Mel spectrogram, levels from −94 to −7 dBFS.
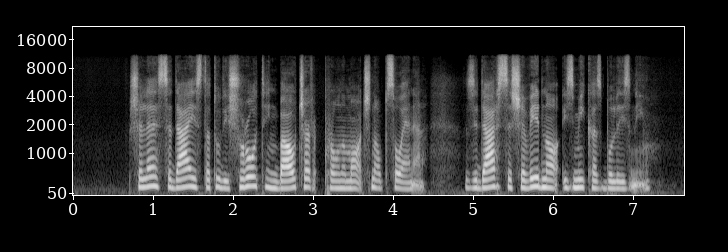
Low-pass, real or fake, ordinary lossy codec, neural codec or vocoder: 10.8 kHz; fake; none; codec, 16 kHz in and 24 kHz out, 0.9 kbps, LongCat-Audio-Codec, fine tuned four codebook decoder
